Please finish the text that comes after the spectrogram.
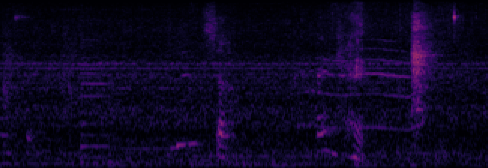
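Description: A cat meows several times in quick succession, short rising-and-falling cries over a low, steady background hum.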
